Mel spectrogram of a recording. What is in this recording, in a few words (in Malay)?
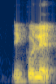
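"jengkolet", Malay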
